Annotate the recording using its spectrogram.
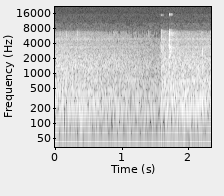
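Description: Near silence, with one faint computer mouse click about one and a half seconds in.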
